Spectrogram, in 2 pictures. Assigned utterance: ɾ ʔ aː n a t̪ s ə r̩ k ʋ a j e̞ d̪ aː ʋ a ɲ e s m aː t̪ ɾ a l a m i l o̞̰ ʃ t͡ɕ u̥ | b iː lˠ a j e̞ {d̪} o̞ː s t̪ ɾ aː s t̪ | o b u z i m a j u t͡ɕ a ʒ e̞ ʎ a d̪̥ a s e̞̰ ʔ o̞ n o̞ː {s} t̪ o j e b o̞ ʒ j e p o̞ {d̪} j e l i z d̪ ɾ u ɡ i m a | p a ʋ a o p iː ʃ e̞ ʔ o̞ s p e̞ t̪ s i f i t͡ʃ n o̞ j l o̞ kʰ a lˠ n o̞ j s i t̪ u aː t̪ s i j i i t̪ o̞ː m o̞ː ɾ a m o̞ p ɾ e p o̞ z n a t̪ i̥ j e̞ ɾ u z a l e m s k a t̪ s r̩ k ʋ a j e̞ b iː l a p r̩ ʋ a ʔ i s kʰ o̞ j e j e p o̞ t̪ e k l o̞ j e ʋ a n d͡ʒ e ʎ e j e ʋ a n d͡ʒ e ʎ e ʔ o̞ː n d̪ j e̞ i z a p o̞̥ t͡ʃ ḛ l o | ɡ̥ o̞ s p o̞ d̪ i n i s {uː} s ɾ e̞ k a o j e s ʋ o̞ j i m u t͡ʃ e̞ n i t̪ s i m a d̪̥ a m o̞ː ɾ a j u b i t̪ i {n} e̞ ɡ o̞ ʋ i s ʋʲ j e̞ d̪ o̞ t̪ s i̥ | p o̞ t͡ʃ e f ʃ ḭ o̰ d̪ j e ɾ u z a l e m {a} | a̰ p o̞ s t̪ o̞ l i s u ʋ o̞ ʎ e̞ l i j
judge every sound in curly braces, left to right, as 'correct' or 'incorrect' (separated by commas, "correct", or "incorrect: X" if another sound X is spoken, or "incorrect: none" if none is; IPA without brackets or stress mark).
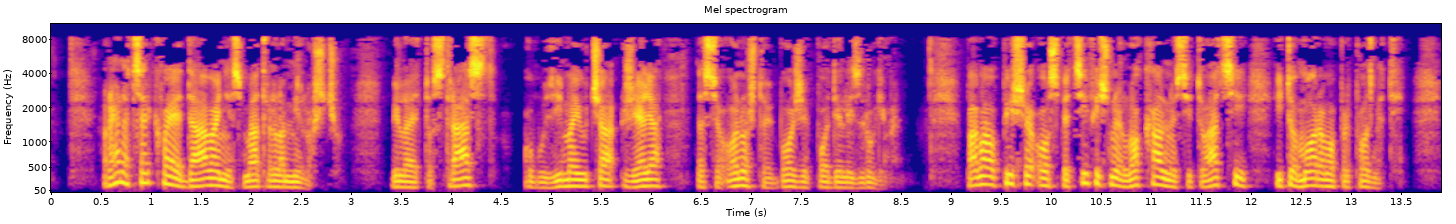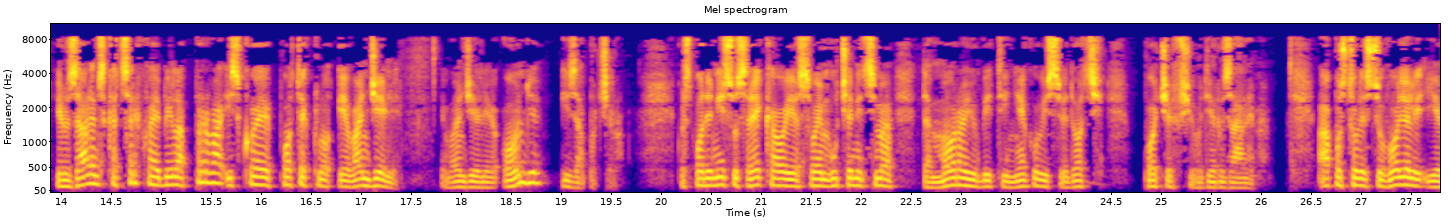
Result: incorrect: t̪, incorrect: ʃ, correct, incorrect: u, incorrect: ɲ, correct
